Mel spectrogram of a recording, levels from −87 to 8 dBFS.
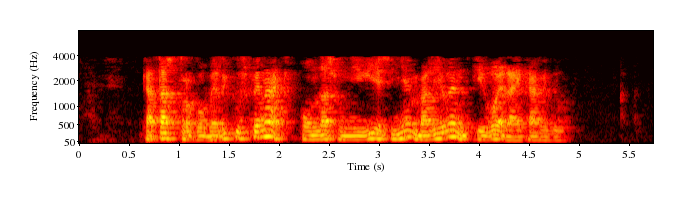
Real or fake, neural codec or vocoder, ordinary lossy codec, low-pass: real; none; AAC, 16 kbps; 7.2 kHz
